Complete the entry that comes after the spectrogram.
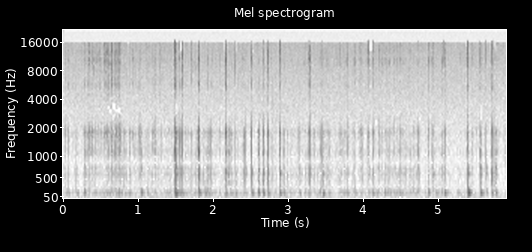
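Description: A spoolie brush is scratched across the top of a round steel mesh microphone head, then down its right side. The result is a quiet, close, bass-heavy patter of rapid short scratchy ticks and rustles, with louder bursts near the start and end.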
